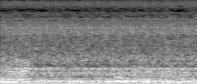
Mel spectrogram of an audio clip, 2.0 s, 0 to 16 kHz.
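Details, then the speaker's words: 2008 Hyundai i10 automatic, fresh top overhaul, after misfire repair: low, even idle with a smooth, unbroken beat, no stumble or misfire; engine now running clean. "Ah wala na oh. Smooth na kaagad eh."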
